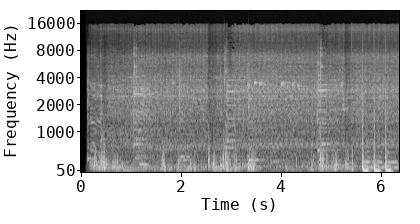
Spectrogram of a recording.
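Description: A car driving along, heard from inside the cabin: a low running rumble with frequent knocks and rattles.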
